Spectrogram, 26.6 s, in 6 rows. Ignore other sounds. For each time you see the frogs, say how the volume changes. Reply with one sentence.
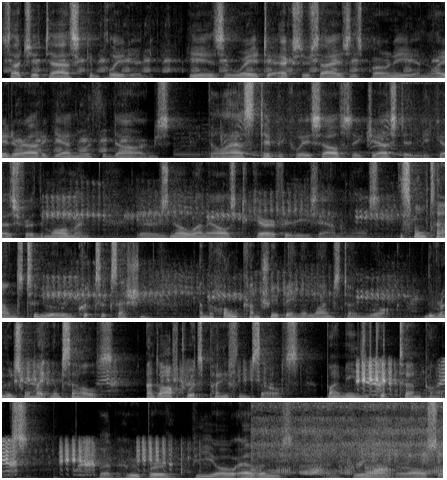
The frogs can be heard from 0.0 to 26.5 s, getting louder.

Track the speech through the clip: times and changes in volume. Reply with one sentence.
You can hear the speech from 0.0 to 26.5 s, at a steady volume.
